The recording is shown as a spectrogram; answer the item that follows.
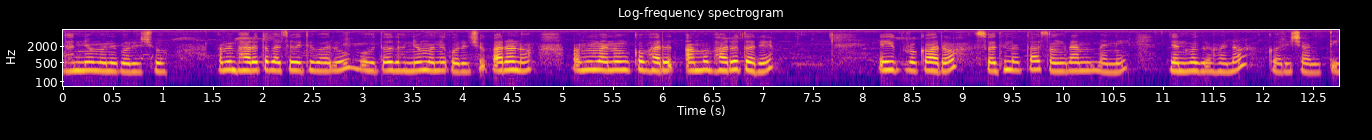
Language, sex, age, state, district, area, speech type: Odia, female, 18-30, Odisha, Rayagada, rural, spontaneous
